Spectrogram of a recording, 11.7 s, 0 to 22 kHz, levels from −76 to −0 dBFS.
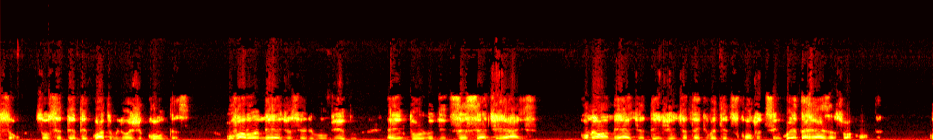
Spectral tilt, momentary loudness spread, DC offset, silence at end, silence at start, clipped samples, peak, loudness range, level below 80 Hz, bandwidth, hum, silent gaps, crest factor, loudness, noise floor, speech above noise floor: -1 dB/octave; 11 LU; under 0.1%; 0 s; 0 s; under 0.1%; 0 dBFS; 2 LU; -44 dBFS; 16 kHz; none; none; 16 dB; -13 LUFS; -44 dBFS; 29 dB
